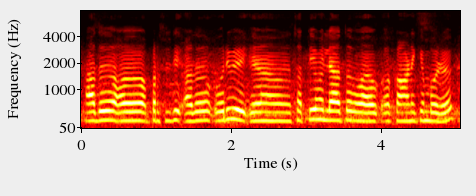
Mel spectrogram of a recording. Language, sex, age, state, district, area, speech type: Malayalam, female, 45-60, Kerala, Kottayam, rural, spontaneous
